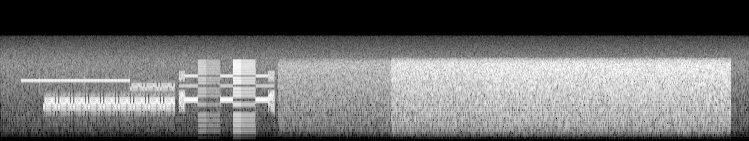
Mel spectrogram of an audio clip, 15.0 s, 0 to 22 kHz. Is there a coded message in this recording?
Yes: dial-up modem handshake (V.34 or later) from 0.4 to 14.6 s, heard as a whistle, warbles, then hiss, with phone line noise.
